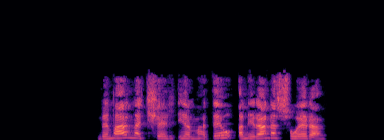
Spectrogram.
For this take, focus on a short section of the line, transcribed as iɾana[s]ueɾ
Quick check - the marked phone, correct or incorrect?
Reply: correct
